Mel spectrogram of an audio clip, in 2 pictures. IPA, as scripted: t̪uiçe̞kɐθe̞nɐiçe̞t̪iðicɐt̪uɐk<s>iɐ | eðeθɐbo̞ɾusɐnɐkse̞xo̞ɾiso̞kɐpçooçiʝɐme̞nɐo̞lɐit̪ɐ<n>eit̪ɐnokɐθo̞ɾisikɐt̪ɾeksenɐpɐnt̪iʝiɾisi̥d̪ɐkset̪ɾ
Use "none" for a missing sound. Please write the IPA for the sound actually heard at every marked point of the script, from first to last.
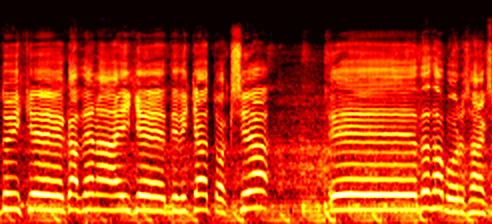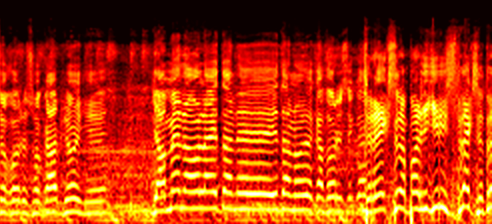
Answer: s, n

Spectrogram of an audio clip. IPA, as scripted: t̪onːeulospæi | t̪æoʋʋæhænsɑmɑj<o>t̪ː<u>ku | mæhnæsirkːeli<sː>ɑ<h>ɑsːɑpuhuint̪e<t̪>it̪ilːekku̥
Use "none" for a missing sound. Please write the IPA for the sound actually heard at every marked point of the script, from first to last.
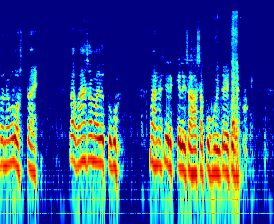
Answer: u, u, s, h, none

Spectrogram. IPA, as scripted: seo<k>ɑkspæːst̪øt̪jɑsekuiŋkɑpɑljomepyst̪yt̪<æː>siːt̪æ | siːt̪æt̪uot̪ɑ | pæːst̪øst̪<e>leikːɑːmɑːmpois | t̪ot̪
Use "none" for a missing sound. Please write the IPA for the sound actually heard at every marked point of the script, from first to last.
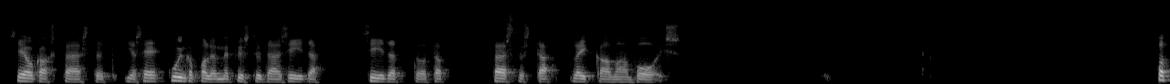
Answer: k, æː, æ

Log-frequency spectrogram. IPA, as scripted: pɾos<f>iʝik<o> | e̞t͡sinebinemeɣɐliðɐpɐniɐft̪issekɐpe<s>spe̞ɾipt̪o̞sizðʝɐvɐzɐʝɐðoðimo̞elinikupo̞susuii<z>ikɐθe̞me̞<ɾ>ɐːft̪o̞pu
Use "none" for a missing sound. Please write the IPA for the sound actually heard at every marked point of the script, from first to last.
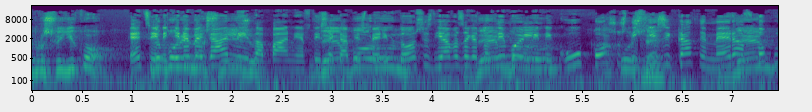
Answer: f, o, s, z, ɾ

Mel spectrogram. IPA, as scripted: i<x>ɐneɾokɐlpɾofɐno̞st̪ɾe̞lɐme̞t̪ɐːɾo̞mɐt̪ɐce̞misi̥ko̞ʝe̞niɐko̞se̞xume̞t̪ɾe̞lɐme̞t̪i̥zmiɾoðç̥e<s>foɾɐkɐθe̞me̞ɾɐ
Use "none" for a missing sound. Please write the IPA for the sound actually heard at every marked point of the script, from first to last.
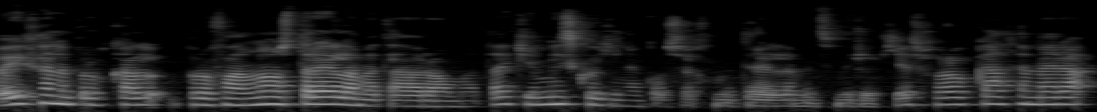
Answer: x, s

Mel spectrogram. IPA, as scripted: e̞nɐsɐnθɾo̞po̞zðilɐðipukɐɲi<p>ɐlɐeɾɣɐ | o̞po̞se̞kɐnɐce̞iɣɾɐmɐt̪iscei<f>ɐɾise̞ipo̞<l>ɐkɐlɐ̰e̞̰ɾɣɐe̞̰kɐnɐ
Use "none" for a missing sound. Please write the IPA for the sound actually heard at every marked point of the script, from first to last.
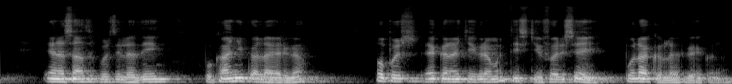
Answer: k, f, l

